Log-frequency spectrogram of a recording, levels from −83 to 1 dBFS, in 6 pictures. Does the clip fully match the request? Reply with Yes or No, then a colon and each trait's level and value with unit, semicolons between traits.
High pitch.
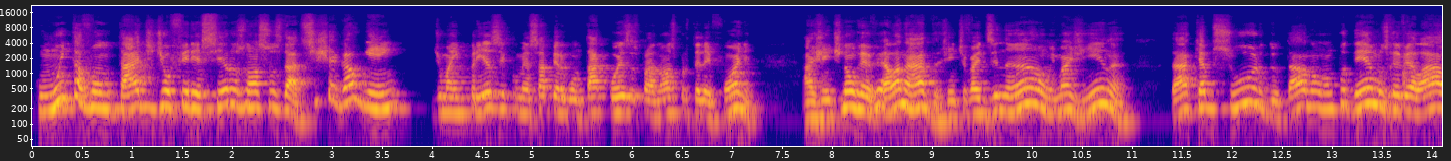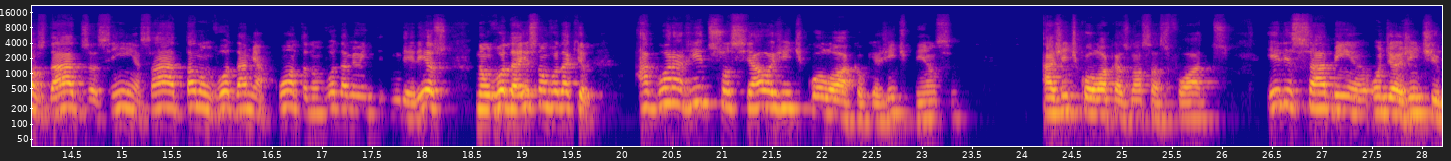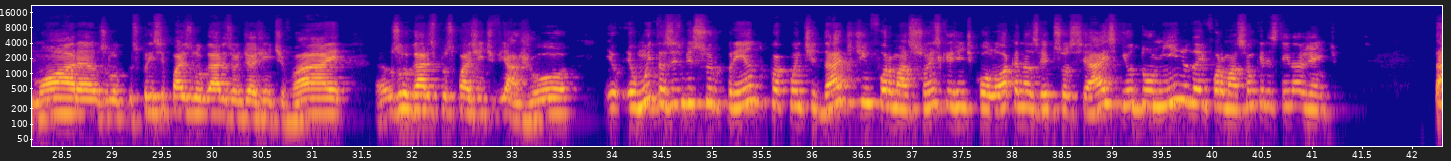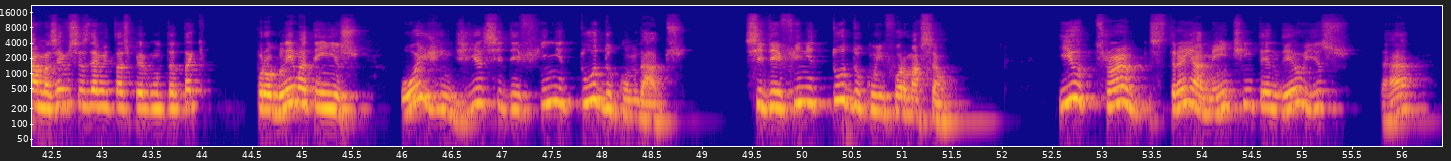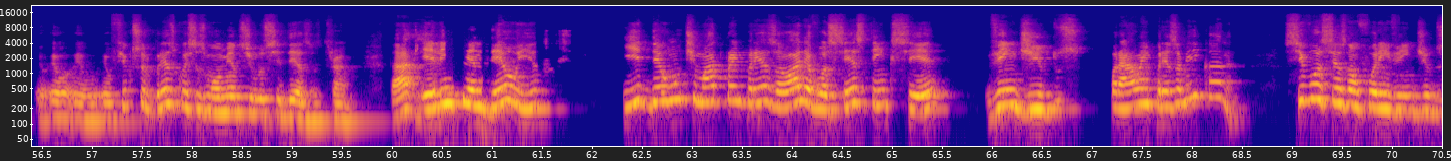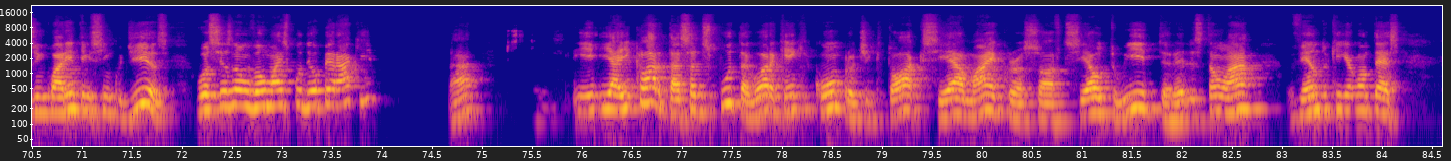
Yes: high, 200 Hz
